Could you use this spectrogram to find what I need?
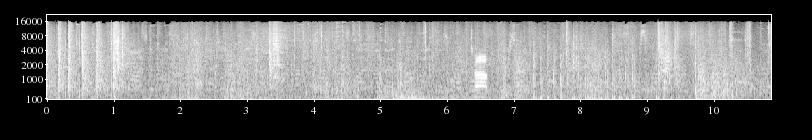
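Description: Rapid gunfire cracks and echoes nearby.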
